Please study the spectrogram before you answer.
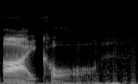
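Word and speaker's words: Ichor: can fill it with magical I call that's pronounced I call choose your I call wisely I'm go to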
